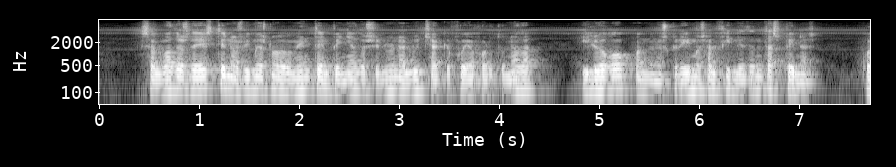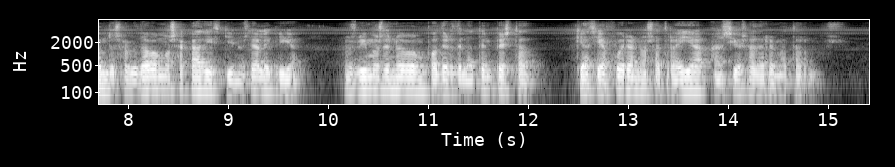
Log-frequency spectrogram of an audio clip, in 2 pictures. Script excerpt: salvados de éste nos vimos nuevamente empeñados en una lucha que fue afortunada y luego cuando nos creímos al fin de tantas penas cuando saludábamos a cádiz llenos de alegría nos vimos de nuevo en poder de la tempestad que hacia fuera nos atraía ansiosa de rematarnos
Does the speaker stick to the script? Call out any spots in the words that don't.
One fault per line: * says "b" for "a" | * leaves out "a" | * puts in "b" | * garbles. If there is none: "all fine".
all fine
